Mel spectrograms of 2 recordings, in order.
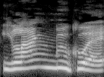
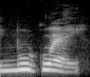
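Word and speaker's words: muguet: And then the gold one is grapefruit mandarin, ylang mugwai. I don't even know if I'm pronouncing that correctly. M-U-G-U-E-T, mugwai.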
